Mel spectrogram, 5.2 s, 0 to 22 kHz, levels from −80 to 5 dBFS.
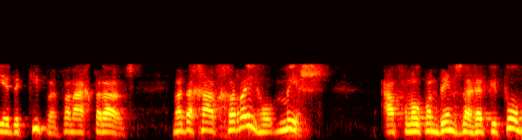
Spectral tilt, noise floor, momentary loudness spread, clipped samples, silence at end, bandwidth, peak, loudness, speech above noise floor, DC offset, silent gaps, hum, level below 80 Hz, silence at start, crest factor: -10.5 dB/octave; -61 dBFS; 8 LU; under 0.1%; 0 s; 4 kHz; 0 dBFS; -17 LUFS; 45 dB; under 0.1%; none; none; -56 dBFS; 0 s; 16 dB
